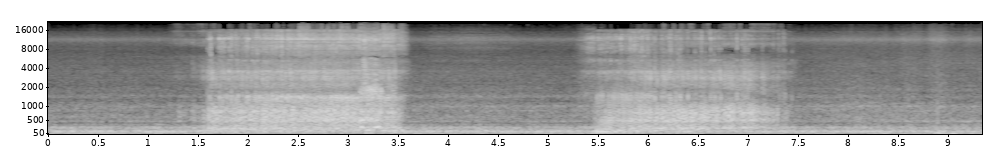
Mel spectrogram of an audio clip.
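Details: Child (niece) snoring: two long, harsh, rattling snores about four seconds apart, over a steady background hum.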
